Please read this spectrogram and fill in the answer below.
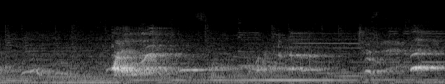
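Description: Film soundtrack: a low, steady music drone under several short, shouted cries from actors, the loudest about a second in.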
